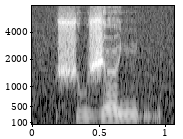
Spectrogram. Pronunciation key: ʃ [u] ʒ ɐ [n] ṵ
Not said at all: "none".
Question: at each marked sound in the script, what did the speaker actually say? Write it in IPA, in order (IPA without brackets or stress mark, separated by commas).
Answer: u, ɲ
